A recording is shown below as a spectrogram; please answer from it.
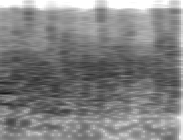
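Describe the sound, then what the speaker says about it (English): A church congregation claps in praise during a worship service, a dense, steady burst of many hands filling the room for about a second. "Give Lord a hand clap of praise."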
